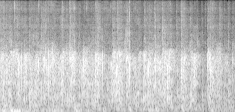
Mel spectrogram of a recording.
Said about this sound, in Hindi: जिसने कहा फरिश्तों के लिए तालियां बजाएं उनके लिए तालियां।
